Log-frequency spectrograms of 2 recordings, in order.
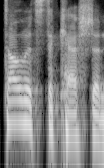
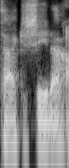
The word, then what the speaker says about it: Takeshita: But tell him it's Takeshita, not Takashita.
